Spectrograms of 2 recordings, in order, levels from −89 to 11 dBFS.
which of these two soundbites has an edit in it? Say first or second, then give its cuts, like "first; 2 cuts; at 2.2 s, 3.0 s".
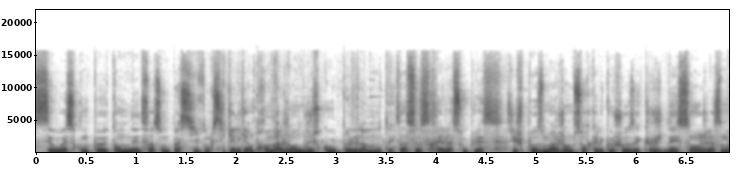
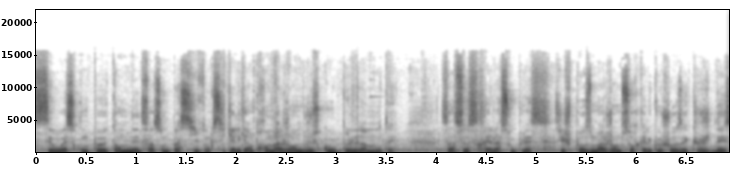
first; 1 cut; at 3.5 s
